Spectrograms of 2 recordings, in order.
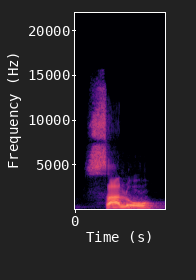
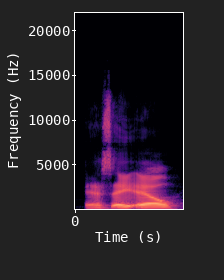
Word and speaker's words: salgo: It's not going to be salo, which we normally think it might be. it's going to have the same change. So how do you spell it? S-A-L-G-O. So it's going to be salgo.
